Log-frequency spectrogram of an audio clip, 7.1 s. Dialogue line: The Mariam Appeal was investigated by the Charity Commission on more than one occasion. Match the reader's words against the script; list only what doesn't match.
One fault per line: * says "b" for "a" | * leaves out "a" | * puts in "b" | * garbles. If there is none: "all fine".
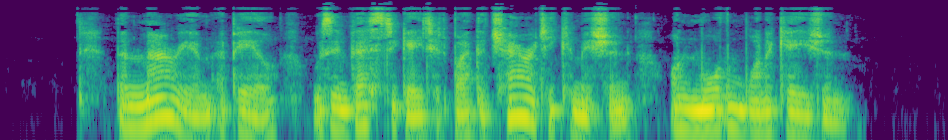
all fine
